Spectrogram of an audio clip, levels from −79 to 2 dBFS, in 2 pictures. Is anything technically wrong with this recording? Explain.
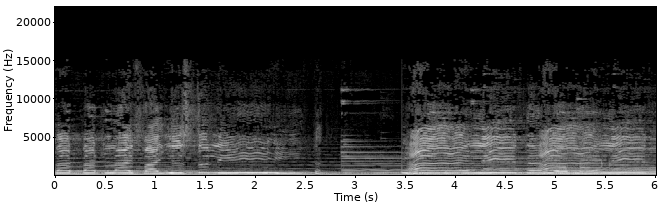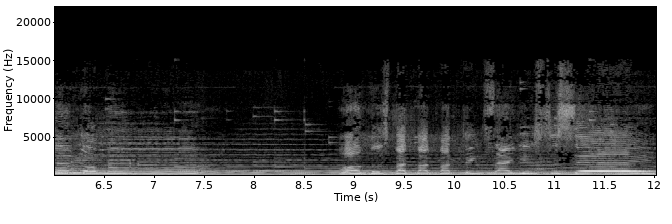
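Yes. From 3.46 to 8.50 s there is a doubled audio track: a second, full-band copy of the sound, about 5 dB quieter and roughly one and a half seconds behind, likely from a slower capture path. Unlike echo, the copy has no decay or room colour, and it starts and stops abruptly.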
